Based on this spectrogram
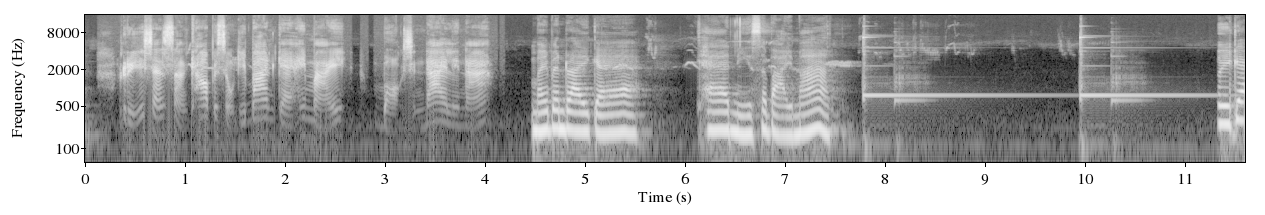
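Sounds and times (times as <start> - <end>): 
speech: 0.4 - 7.6, 11.4 - 11.5
doorbell chiming: 7.8 - 11.5.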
